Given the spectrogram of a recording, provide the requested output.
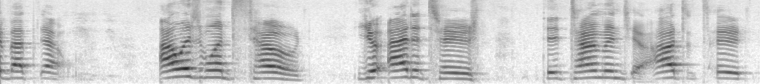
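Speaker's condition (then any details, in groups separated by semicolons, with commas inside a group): Cerebral palsy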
